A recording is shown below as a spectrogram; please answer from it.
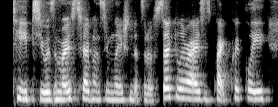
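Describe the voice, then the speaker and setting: A woman's somewhat breathy voice in a monotone, flat intonation. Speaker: astrophysics researcher. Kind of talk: research seminar talk. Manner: casual with many fillers.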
